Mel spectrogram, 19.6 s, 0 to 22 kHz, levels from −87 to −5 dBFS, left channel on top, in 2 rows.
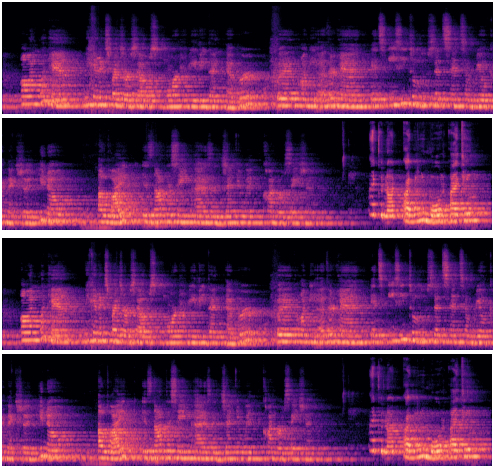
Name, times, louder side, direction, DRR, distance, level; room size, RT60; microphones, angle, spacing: voice 1, 0.4-5.0 5.5-11.1 11.7-12.3 12.6-16.1, equal, 40° right, -1 dB, 7.0 m, -25 dB
voice 2, 17.2-19.4, left 1 dB, 25° left, 2 dB, 1.8 m, -20 dB
30.0 x 29.0 x 5.9 m, 2.4 s
head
